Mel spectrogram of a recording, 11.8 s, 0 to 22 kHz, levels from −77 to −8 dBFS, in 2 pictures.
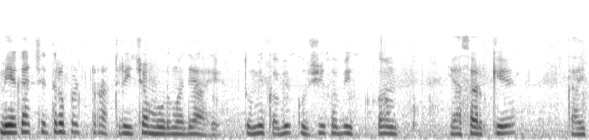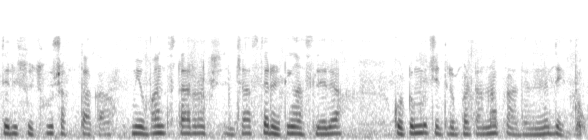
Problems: constant background noise, background conversations at intervals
